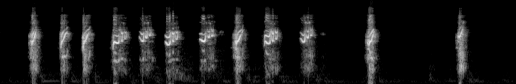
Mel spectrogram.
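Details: Female ultramarine grosbeak calling and chattering to excite a male, northeastern Brazil: quick run of about ten rasping chips, then two isolated notes after longer gaps, with no background sounds.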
